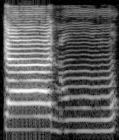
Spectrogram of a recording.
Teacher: बारीक काफ और अलिफ मद्दा और नू वाव मद्दा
